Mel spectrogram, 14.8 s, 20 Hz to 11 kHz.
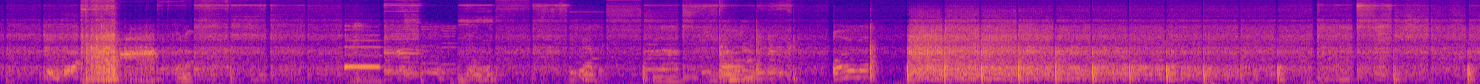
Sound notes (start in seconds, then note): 3.2 sound of the Spirit Box in the background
